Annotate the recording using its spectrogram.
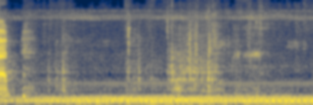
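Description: A steady low hum, with faint splashes of water as crayfish are handled in a shallow, water-filled plastic tub.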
